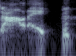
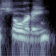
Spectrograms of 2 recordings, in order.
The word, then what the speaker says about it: Shawty V: No, some people go with Shawty, Shorty, Shawty, Shawty. It's Shawty. But yeah, some people say Shorty.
